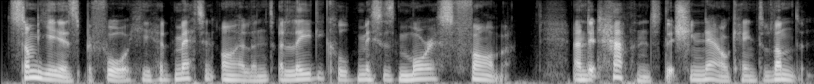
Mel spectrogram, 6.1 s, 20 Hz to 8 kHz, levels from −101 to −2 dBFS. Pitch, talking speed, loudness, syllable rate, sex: 125 Hz, 225 wpm, -22 LUFS, 6.5 syllables/s, male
